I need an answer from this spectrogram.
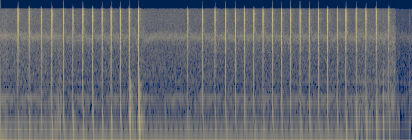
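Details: A male cricket frog in Iowa calls from water in spring to hold territory and attract a mate: crisp clicks like two marbles striking, about three a second in a rapid series, pausing briefly then resuming.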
